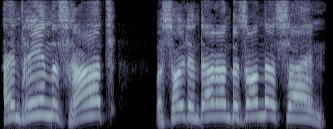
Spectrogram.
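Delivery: high, hoarse jeering shout; hoarse heckler. A narrator's reading. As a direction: bawl it from the crowd, hoarse. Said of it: "krakeelte mit heiserer Stimme".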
